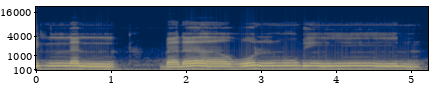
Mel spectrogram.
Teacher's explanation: الا میں تشدید ہے، کھینچیں گے اور آگے لام کے ساتھ ملائیں گے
